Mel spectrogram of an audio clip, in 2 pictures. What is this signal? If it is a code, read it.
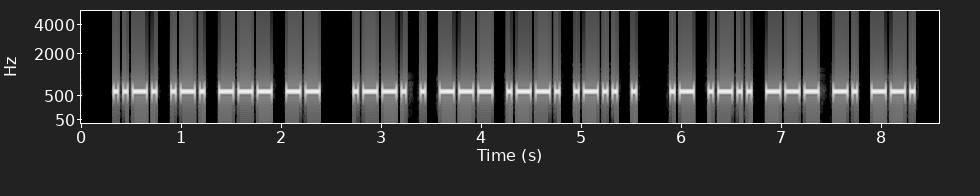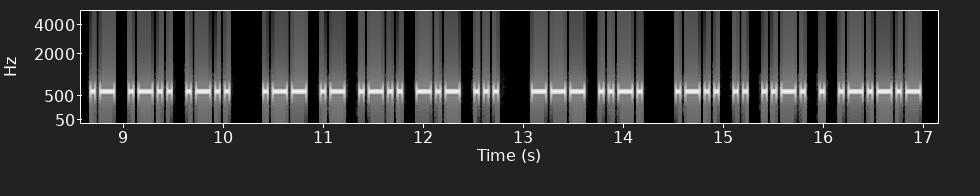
Morse code, heard as a keyed tone, about 25 wpm, 600 Hz. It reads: FROM PEOPLE ALONG ALL WALKS OF LIFE.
